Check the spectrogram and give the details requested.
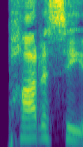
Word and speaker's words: Podyssey: Podyssey is spelt like Odyssey, but with a P.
